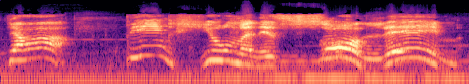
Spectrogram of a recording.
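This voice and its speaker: A woman's voice: sits high, very animated, extremely slow, a bit bright, faint music behind, exaggerated voice. A woman playing a gleeful, bratty dictator in a robot body with a put-on German accent, in a comic audio drama.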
